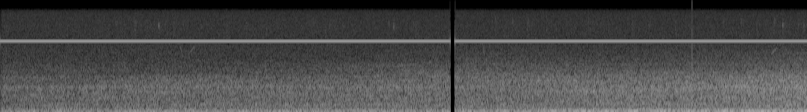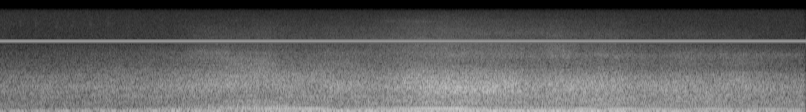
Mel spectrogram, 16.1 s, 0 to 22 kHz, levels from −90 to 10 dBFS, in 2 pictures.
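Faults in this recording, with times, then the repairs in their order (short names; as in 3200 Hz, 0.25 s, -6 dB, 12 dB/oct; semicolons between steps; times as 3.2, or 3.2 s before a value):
tone 4800 Hz -25 dBFS
4.5–4.55 gap 51 ms
6.92 pop -15 dBFS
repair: de-click; notch 4800 Hz, Q 30; interpolate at 4.5, 51 ms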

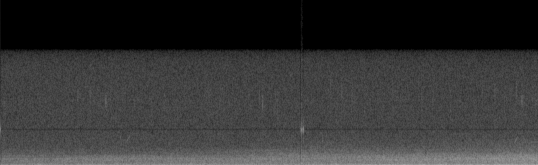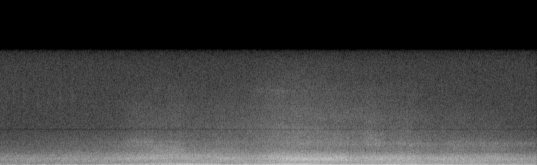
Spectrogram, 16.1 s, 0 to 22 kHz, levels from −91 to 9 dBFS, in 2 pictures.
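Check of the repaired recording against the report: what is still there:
6.92 pop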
